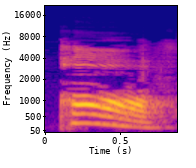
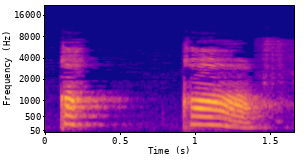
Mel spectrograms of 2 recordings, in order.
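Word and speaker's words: قاف: Qaf. Very tough. Comes from the throat. Qaf. I will teach a trick. We have, after the qaf, we have kaf.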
